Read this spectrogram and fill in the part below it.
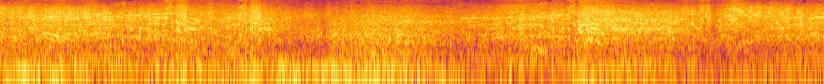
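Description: Explosions boom and crash.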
